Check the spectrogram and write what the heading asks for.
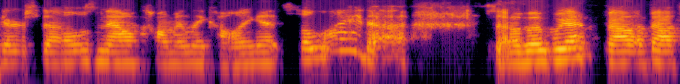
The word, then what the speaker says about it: Salida: the area that I'm living in it's now pronounced Salida however originally it was Selita which is Spanish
